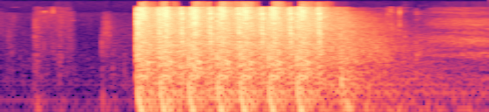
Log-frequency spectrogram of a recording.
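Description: Gunfire in the mobile battle royale game BGMI: a sudden rapid burst of automatic shots, about eight close, loud cracks in quick rhythm, then a fading tail.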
